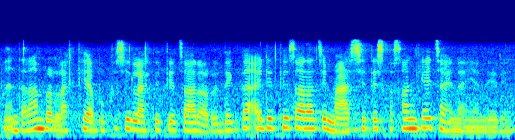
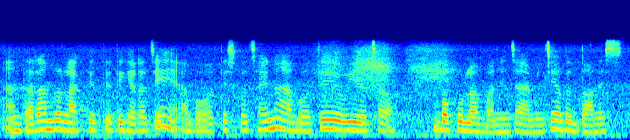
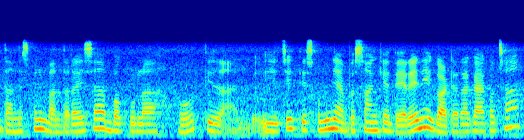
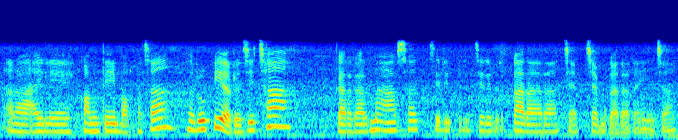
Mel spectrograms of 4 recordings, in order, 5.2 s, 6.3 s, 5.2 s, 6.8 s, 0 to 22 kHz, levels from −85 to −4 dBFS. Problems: none marked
